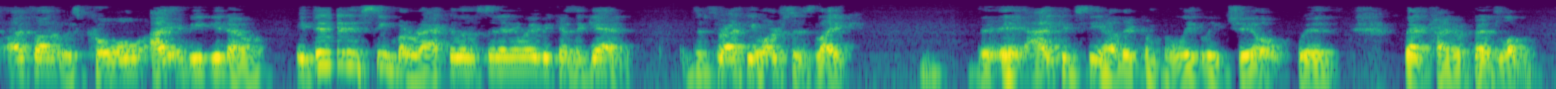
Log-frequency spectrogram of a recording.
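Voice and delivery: ordinary talk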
